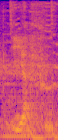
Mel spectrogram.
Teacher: On remarquera aussi l'absence de la syllabe hu, qui est remplacée par fu, ce qui fait que le site de recherche Yahoo est prononcé Yahoo.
